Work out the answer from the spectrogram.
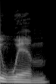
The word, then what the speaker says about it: WiiM: But they want us to say WiiM. That's how they say it.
